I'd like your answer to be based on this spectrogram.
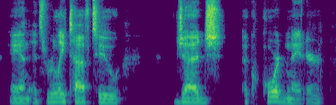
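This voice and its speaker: With an American accent, a man speaks at medium pitch with fairly even intonation and a plain, everyday voice. The background is quiet. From Oklahoma, Tulsa area. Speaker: college sports podcaster. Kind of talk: casual chat.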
